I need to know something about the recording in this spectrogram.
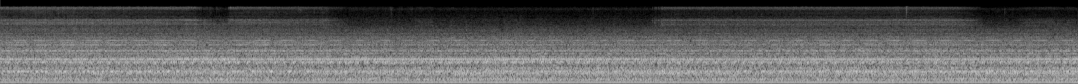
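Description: Metal lathe running under power while a carbide insert tool turns a threaded steel part, the drive giving a steady hum with a constant whine over it.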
